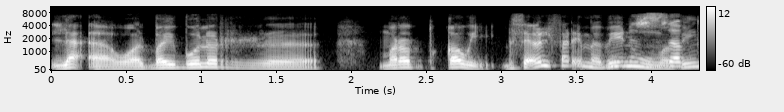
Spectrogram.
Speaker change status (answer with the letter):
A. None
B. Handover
B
